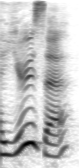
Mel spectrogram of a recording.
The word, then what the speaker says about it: user: So we say an umbrella, but a user because user sounds like it begins with a y.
